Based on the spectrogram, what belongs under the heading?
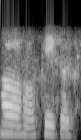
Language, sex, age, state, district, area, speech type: Odia, female, 45-60, Odisha, Sundergarh, rural, conversation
